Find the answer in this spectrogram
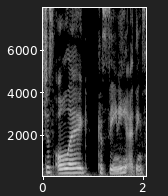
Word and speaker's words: Oleg Cassini: And it's just Oleg Cassini, I think is how you pronounce it.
